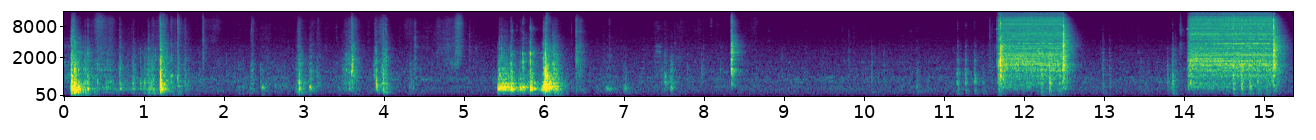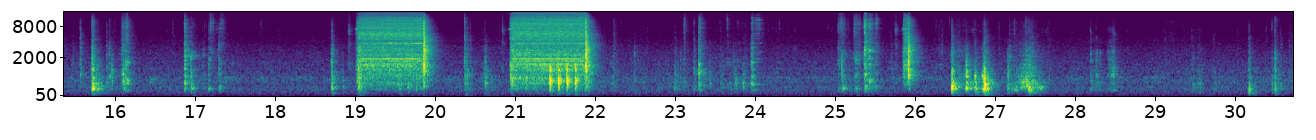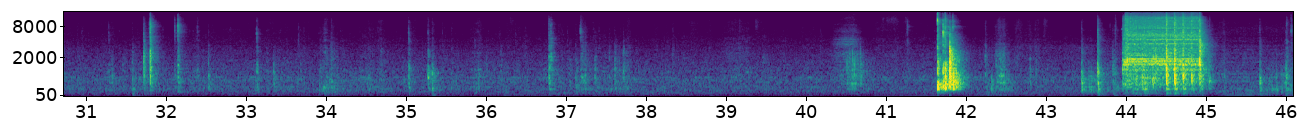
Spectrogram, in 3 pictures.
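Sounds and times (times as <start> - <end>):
cordless drill spinning: 11.7 - 12.6, 14.0 - 15.2, 19.0 - 20.0, 20.9 - 22.0, 44.0 - 45.1.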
